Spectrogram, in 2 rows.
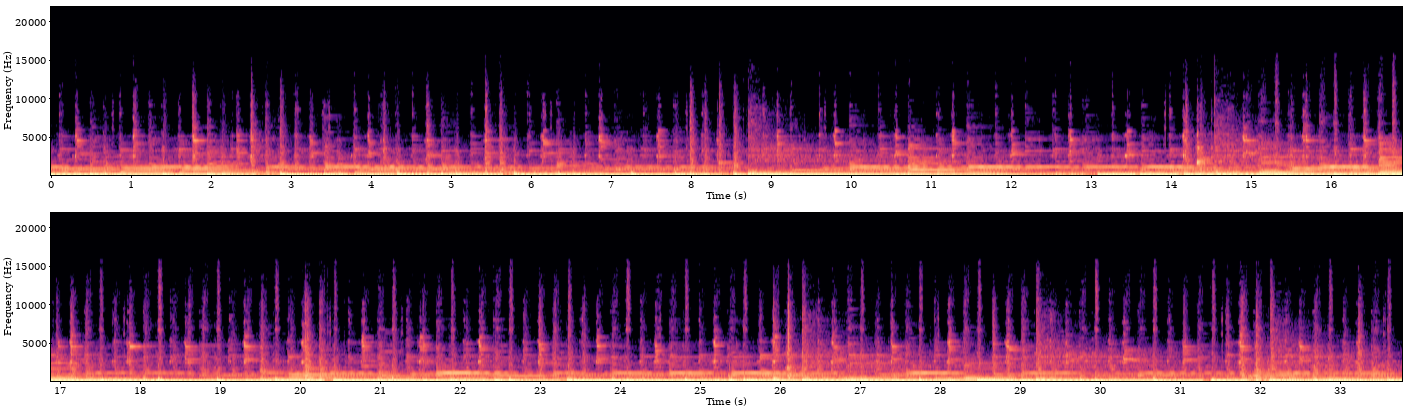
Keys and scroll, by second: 4.0 5, 4.2 Return, 6.9 3, 7.0 Return, 28.6-29.9 typing, 32.2 Escape.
